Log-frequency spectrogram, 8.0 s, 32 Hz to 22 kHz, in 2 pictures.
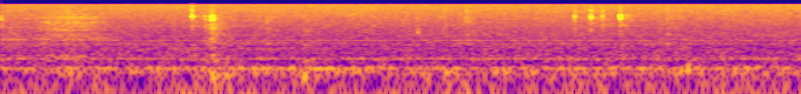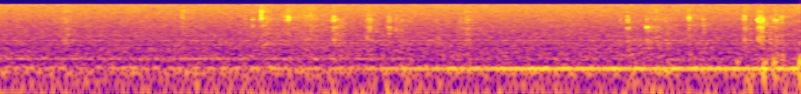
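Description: Faint, scattered clicks of a computer keyboard and mouse while working in 3D software, over a steady low hum.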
